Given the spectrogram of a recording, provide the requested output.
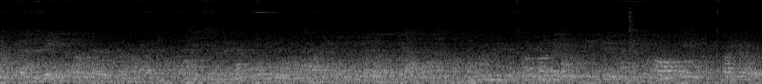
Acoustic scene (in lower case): subway station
